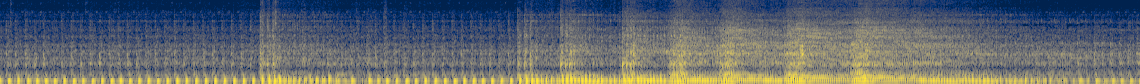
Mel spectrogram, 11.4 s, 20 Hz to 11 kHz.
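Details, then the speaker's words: Yamaha Vixion motorcycle engine after rebuild with replaced balancer bearing, rough noise fixed: even steady idle putter, then clean throttle blips rising and settling smoothly, all gears 1–5 checked normal; healthy running. "dan untuk suara mesinnya teman-teman bisa bedakan pertama dan yang sekarang Seperti apa"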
